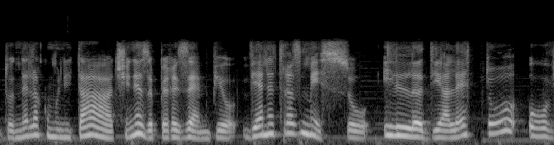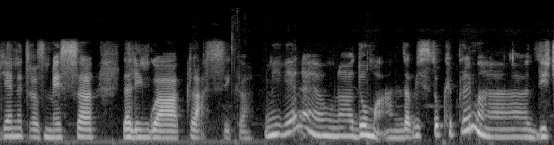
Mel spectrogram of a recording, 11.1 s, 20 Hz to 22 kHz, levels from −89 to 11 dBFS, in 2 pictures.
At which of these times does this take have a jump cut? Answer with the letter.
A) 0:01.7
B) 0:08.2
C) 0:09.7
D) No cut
B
